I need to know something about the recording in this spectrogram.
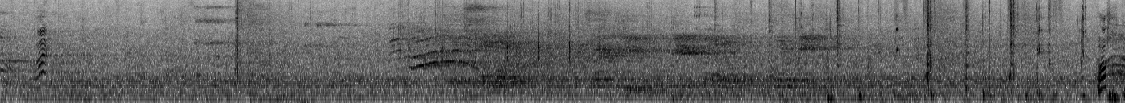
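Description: Badminton rally: rackets striking the shuttlecock as sharp cracks, coming about twice a second in the last few seconds, with shoes squeaking on the court surface. Arena crowd murmur fills the background.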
